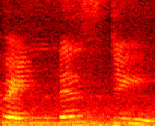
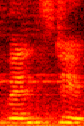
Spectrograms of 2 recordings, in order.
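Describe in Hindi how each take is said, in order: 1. बीच में d की आवाज़ सुनाई देती है। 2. बीच में d की आवाज़ सुनाई नहीं देती। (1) "हम लिखते क्या" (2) "एक्चुअली जब सडनली आप बोलोगे तो वेंसडे बोलते हैं"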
